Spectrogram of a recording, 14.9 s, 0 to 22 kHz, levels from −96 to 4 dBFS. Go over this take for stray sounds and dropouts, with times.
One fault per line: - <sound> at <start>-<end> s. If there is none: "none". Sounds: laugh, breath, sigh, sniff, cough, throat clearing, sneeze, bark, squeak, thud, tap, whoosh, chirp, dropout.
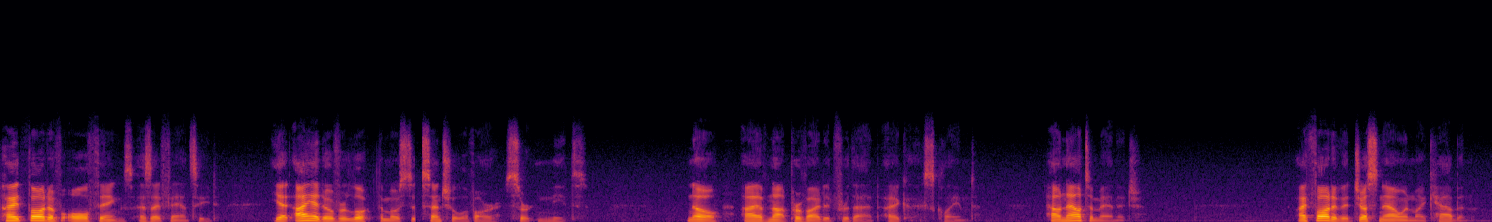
- dropout at 4.1-4.2 s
